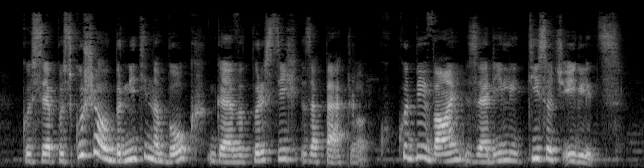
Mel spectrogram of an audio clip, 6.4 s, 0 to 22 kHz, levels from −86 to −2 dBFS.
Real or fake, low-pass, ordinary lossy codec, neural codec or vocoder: real; 19.8 kHz; MP3, 64 kbps; none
